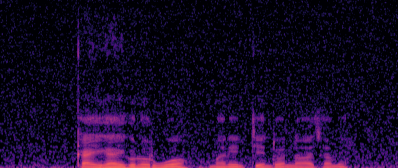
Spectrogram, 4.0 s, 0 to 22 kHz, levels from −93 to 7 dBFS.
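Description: Throughout, the speech sits over a near-silent, twinkling background: overdone noise removal, where aggressive reduction switched off frequency bands near the noise estimate, taking quiet voice detail with them.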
